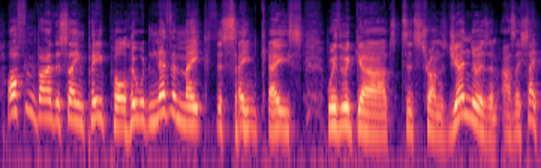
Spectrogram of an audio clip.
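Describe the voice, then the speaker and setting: Male commentator, lightly raised pitch, talks through an argument with asides to the viewer. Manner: argumentative, conversational, rhetorical asides. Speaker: commentary video host. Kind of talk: solo opinion monologue.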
